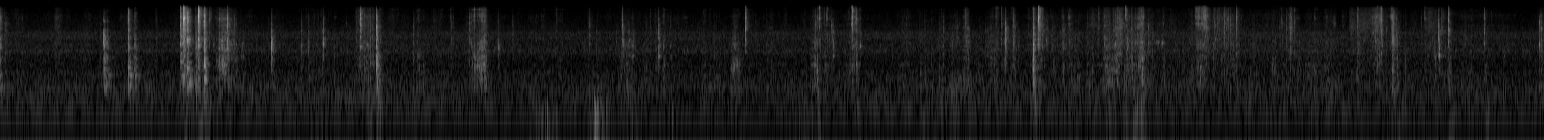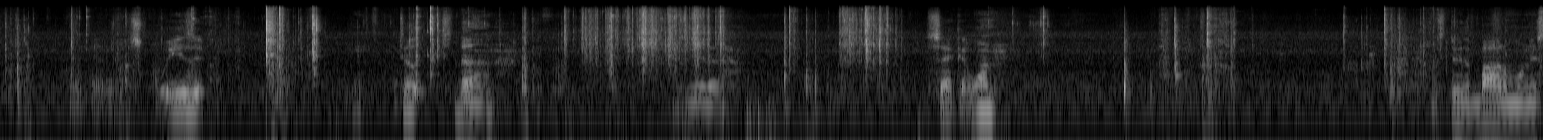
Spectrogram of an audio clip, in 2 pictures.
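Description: Irregular clinks and ticks of small metal parts being handled: a rivet, the metal inside plate and the steel blade pieces of a leather glove. There is a busier clatter a little past the middle, with a steady low hum underneath throughout.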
